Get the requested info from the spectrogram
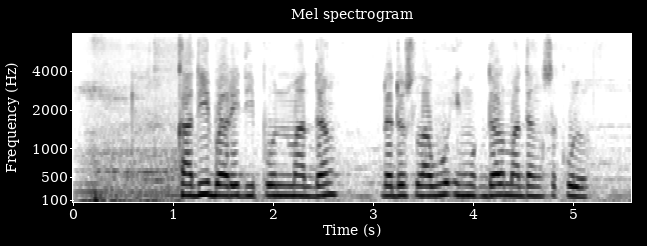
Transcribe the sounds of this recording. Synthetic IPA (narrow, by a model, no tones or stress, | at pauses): kadibaɾidipʊnmadaŋ | dadɔslawuɪŋmək̚dalmadaŋsəkʊl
